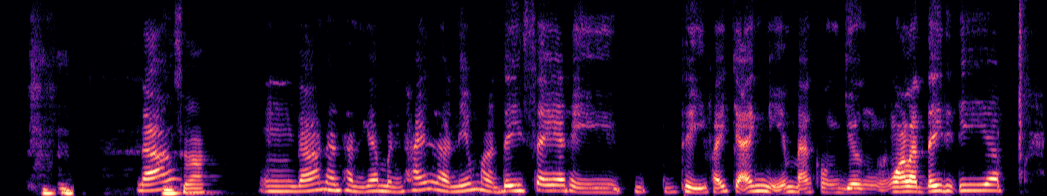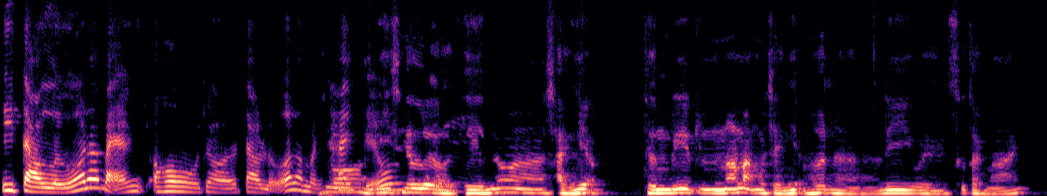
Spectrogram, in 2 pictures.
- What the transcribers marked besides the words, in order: chuckle; tapping; tsk; other background noise; distorted speech
- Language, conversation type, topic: Vietnamese, unstructured, Bạn thích đi du lịch ở đâu nhất?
